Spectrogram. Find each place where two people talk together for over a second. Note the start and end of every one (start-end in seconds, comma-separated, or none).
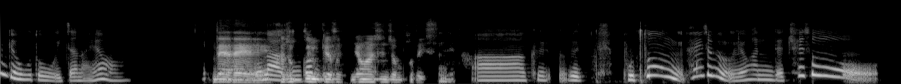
2.2-3.4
